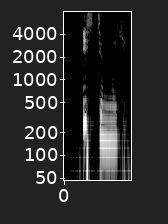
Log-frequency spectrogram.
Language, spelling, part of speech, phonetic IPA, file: Russian, истинный, adjective, [ˈisʲtʲɪn(ː)ɨj], Ru-истинный.ogg
- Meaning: 1. veritable, true 2. genuine 3. actual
